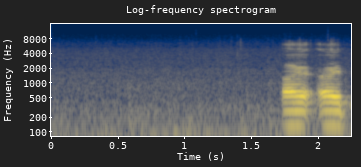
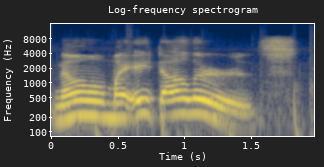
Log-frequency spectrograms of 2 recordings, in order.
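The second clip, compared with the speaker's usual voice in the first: mock dismay; 6 semitones higher, much slower than usual. Mock losing her money.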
